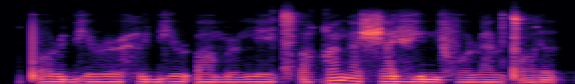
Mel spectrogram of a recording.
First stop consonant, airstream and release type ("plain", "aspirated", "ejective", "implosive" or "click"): ejective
